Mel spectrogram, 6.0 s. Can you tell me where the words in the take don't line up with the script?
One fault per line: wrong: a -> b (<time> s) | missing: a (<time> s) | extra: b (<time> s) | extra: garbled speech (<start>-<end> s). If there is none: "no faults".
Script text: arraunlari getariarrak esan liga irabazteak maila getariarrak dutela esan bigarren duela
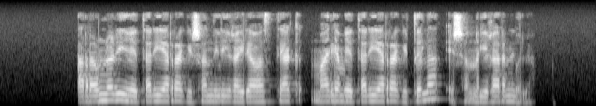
no faults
